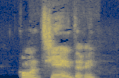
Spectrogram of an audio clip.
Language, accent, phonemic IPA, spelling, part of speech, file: French, Canada, /kɔ̃.tjɛ̃.dʁe/, contiendrai, verb, LL-Q150 (fra)-contiendrai.wav
- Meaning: first-person singular future of contenir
